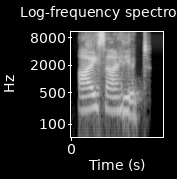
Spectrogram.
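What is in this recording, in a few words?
"isohyet", Indian English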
